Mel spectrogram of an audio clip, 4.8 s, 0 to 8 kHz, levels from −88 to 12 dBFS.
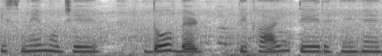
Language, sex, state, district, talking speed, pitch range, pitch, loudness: Hindi, female, Uttar Pradesh, Lucknow, 100 wpm, 250-280 Hz, 260 Hz, -16 LUFS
